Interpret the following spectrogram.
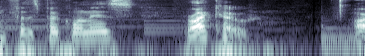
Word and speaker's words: Raichu: raicho well you've heard it here the correct pronunciation for this Pokemon is raicho all right so I haven't been doing very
